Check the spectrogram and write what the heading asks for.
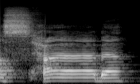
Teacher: ص ساكنه مفخمه مرتبه رابعه من احرف الصفير يجري فيها الصوت والنفس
